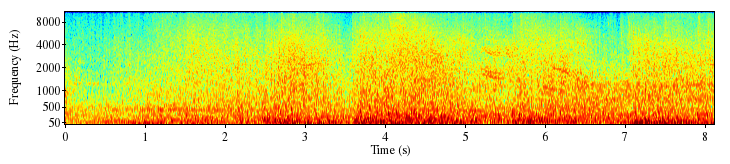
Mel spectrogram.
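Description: Explosions and gunfire boom in quick bursts.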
